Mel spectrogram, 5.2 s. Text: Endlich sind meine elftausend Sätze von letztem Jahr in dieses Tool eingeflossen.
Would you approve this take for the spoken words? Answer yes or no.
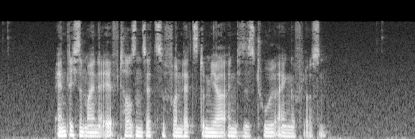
yes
